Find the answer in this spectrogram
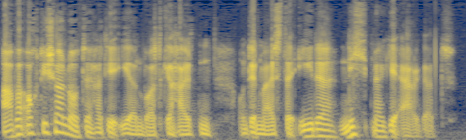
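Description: A man's voice: low voice, big pitch swings, brisk, gravelly, no room sound. A man narrating a children's radio play as a storyteller.

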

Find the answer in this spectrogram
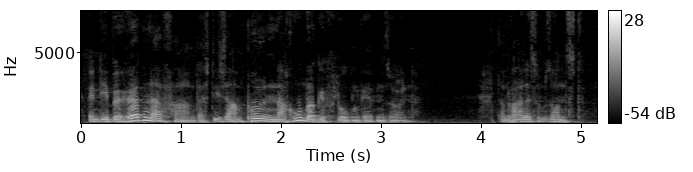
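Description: Male radio-play role for an actor: urgent scientist's assistant, husky, mellow-toned, earnestly persuasive. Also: mid-range voice, fast, close to an everyday voice. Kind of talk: German radio play acting.

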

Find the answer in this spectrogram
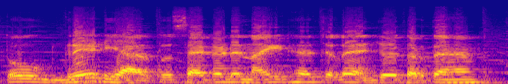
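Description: A man's voice: mid-range voice, fairly even intonation, measured pace, a bit bright. A young man chatting casually as he unboxes takeaway food for his vlog and counts the items aloud. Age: young adult. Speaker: vlogger. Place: bare indoor room, seated on floor. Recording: echoey room with faint music.

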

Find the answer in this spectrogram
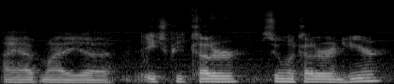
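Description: A man's voice: medium pitch, unhurried, slight background noise. Man touring his print shop on a phone. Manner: relaxed, technical, many fillers. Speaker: print shop owner giving a tour. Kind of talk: casual walkthrough tour. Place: print shop offices and warehouse, indoors. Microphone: handheld phone camera, filming while walking.

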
